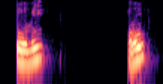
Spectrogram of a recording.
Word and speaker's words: أمروا: الألف بعد واو الجماعة، لو أخذنا مثال مثلا كلمة أمروا، هكذا تقرأ: أو مي أومي رو أوميرو رو أوميرو، والألف التي بعد الواو لا أثر لها في النطق.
